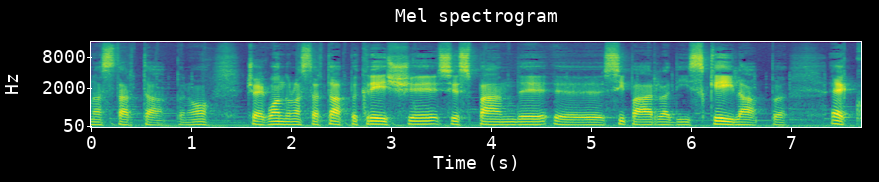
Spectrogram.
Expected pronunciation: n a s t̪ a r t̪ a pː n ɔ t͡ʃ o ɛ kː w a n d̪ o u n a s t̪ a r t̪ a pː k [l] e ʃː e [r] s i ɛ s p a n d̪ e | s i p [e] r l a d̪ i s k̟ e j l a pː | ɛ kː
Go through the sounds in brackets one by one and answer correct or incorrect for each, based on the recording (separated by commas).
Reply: incorrect, incorrect, incorrect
